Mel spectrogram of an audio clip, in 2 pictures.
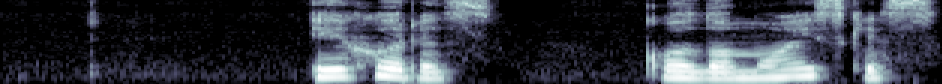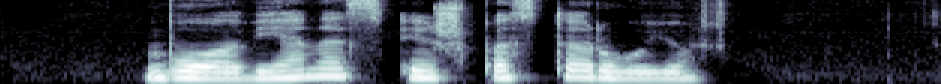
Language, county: Lithuanian, Tauragė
